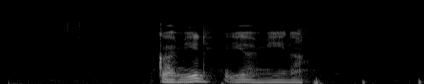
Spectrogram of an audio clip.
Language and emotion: Russian, sad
